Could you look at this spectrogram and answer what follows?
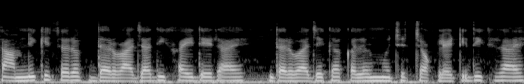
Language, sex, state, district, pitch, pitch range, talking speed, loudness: Hindi, female, Uttar Pradesh, Muzaffarnagar, 160 Hz, 150-175 Hz, 185 wpm, -16 LUFS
